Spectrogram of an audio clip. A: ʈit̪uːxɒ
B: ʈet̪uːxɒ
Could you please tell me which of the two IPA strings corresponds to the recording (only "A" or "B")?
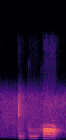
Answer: A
